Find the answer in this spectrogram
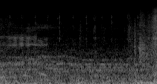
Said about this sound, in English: someone turned that into a sheep.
